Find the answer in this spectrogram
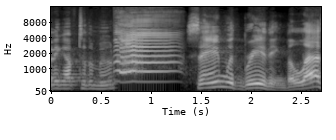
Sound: scream

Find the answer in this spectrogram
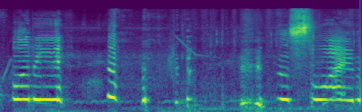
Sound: high pitched laughing

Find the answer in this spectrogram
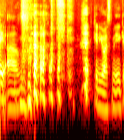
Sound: laughing

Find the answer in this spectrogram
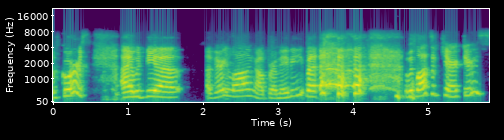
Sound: laughs

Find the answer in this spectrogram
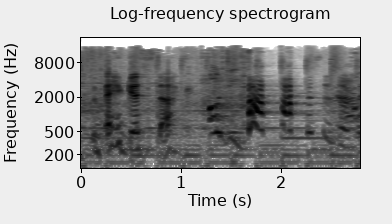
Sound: laughs

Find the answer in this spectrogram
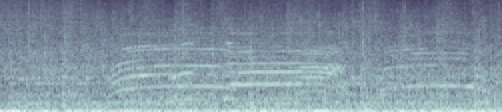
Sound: Alex screams in foreign language

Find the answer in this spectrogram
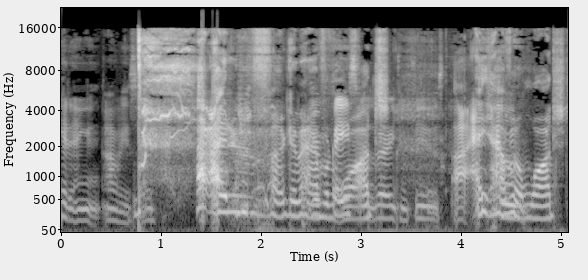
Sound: laughs

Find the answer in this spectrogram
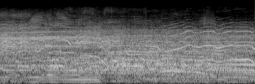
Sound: cheering

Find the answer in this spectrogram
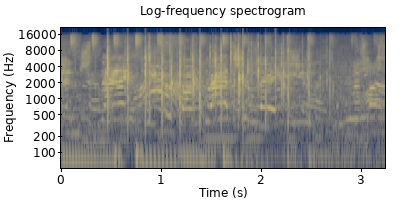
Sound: applauding

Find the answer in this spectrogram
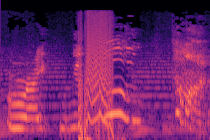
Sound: record scratching

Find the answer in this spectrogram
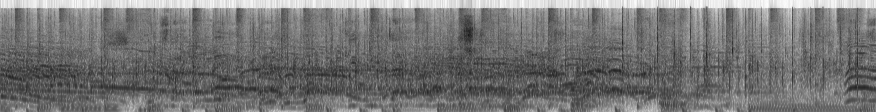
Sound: cheering, applause

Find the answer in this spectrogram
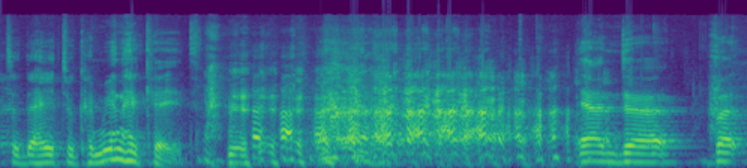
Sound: laughter

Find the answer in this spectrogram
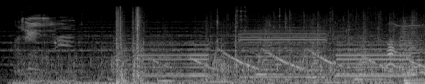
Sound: honking & sirens; yapping

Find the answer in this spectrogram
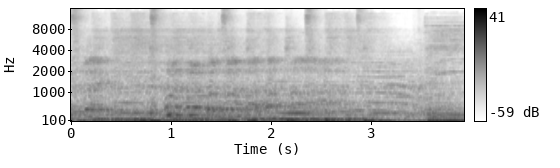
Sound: Admiral Orc Laughs

